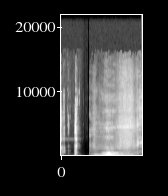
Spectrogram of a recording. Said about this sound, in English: I have to burp here. Excuse me.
